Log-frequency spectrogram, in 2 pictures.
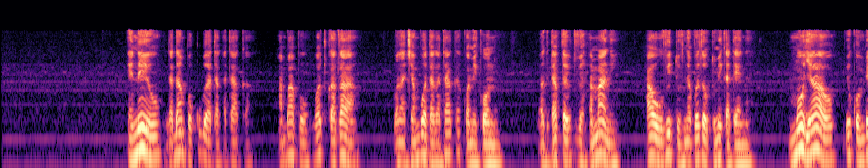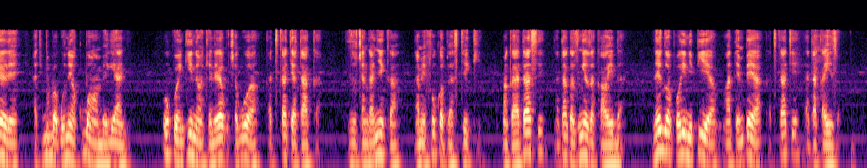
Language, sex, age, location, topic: Swahili, male, 25-35, Dar es Salaam, government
